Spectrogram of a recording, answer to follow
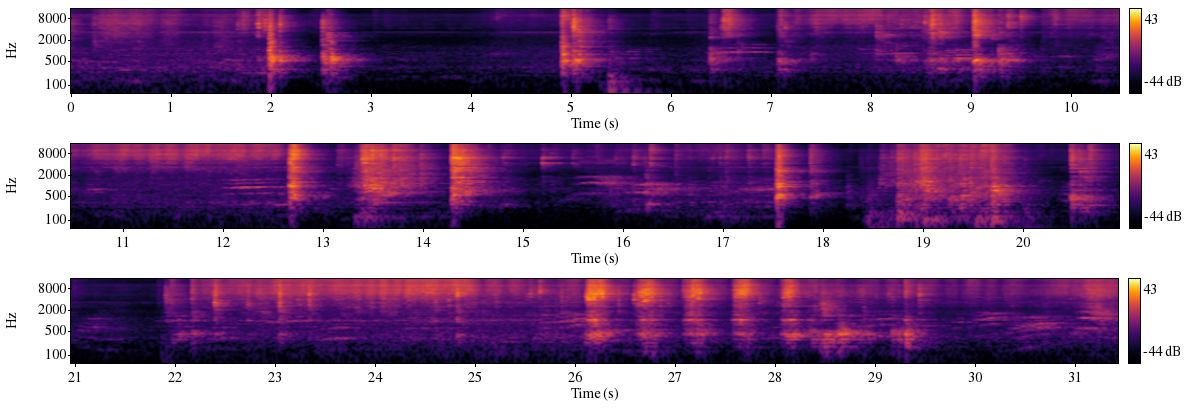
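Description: Metal pots, an iron wok and metal plates clattering and knocking against each other as they are washed and stacked by hand, with water running over the last third.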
